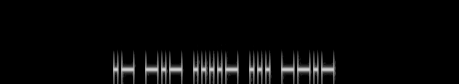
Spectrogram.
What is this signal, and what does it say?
Morse code, heard as a keyed tone, about 30 wpm, 700 Hz. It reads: AK4SQ
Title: Call Signs - 30wpm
